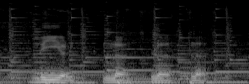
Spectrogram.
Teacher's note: you will notice that your tongue is in the middle of your palate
